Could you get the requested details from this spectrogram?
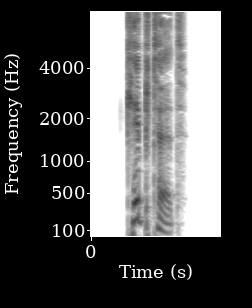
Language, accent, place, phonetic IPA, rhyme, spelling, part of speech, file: German, Germany, Berlin, [ˈkɪptət], -ɪptət, kipptet, verb, De-kipptet.ogg
- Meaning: inflection of kippen: 1. second-person plural preterite 2. second-person plural subjunctive II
